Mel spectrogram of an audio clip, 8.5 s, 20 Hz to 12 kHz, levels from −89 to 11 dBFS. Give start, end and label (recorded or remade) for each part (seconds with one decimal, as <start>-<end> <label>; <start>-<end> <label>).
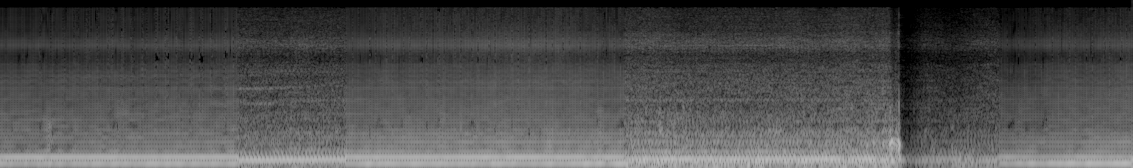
0.0-1.8 remade; 1.8-2.6 recorded; 2.6-4.7 remade; 4.7-7.5 recorded; 7.5-8.5 remade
